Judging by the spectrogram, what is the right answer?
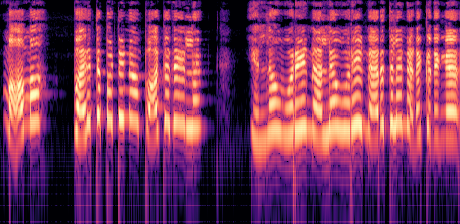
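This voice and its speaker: Gentle, tearful mother in a cartoon; very high, dry and close. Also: animated, fairly quick, no echo, heavily acted. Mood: tearful lament. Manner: soft, pleading, tearful. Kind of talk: cartoon voice acting.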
